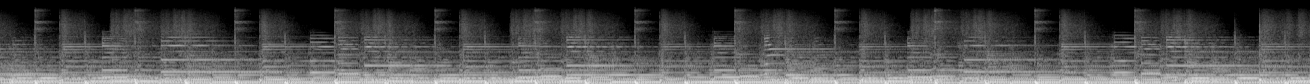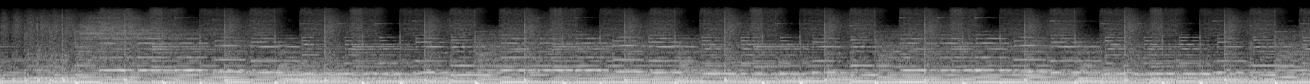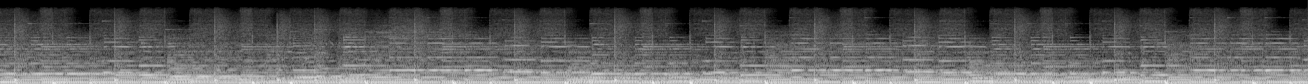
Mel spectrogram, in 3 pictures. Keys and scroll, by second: 0.5 ctrl+z, 2.6 8, 2.9 Return, 8.3 6, 8.4 Return, 13.0 Up, 23.2 ctrl+z, 30.6 ctrl+z.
